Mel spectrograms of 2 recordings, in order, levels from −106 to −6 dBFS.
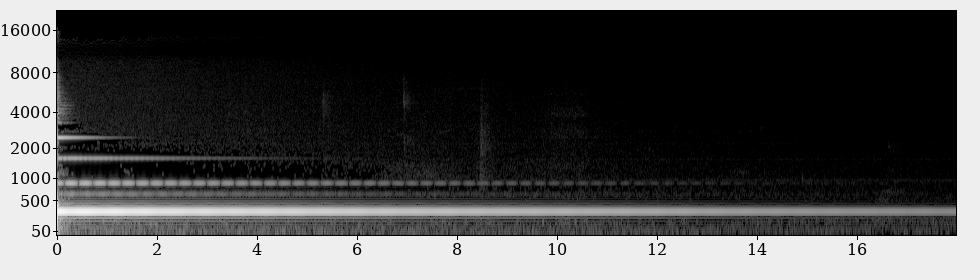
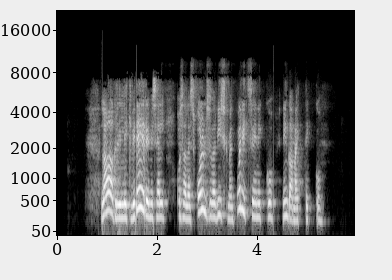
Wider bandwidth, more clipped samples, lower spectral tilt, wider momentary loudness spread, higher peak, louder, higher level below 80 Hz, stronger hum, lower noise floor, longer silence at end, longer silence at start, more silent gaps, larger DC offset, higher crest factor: second, 2.6 kHz vs 9.6 kHz; neither; first, -8 dB/octave vs -4.5 dB/octave; first, 26 LU vs 16 LU; about the same, 0 dBFS vs -2 dBFS; second, -22 LUFS vs -17 LUFS; about the same, -68 dBFS vs -64 dBFS; neither; second, -57 dBFS vs -89 dBFS; first, 5.45 s vs 0.65 s; second, 0 s vs 0.9 s; neither; neither; first, 24 dB vs 16 dB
